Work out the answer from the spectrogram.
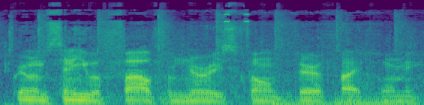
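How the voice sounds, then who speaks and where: An actor playing a gruff, terse, middle-aged team leader of covert operatives in a dramatic video game. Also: male voice, sits low, flat delivery, fast talker, music in the background, lightly acted. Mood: cold, menacing. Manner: terse, commanding. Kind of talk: dramatic game cutscene acting.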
